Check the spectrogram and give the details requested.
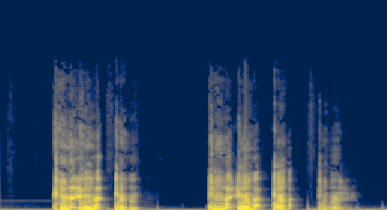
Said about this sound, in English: My dad started to cough uncontrollably. He stood up and grabbed his throat. Shortly after, my mom kept clearing her throat until she couldn't fight the coughs anymore.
